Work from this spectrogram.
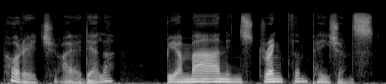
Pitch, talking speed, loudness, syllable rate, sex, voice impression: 105 Hz, 140 wpm, -20 LUFS, 5.0 syllables/s, male, masculine, adult-like, slightly relaxed, powerful, soft, raspy, intellectual, friendly, reassuring, wild, slightly kind, slightly modest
